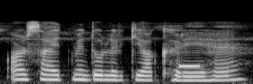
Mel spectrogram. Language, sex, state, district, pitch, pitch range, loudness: Hindi, female, Tripura, Dhalai, 215 Hz, 200-225 Hz, -13 LUFS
